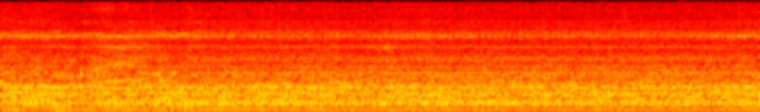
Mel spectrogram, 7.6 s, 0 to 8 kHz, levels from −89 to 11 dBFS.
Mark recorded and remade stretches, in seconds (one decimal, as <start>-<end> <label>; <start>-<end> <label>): 0.0-2.0 remade; 2.0-7.6 recorded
